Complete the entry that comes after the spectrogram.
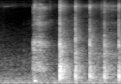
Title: Girl coughing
